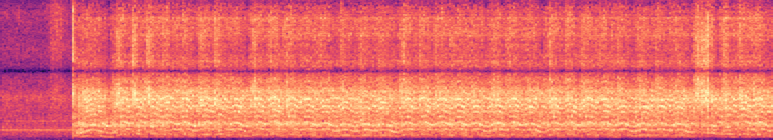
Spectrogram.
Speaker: button pumps here trying to start sounds like i might have the timing too slow um give it just a little bit of advance squirts here you know that idle might be down to nothing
